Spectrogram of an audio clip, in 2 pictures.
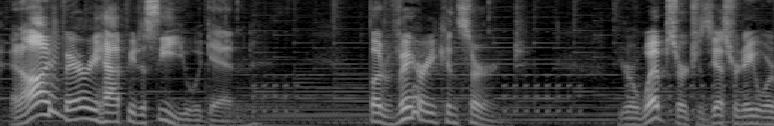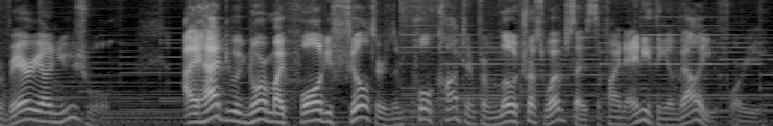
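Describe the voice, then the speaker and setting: A man voicing a chirpy, cheerful male AI program with a goofy cartoon-dog sound, friendly and doting, in a let's play. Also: fairly high pitch. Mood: cheery, worried. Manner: chirpy, sing-song, robotically polite.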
